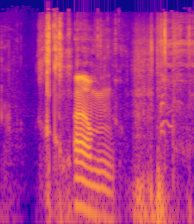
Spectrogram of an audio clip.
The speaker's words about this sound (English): Can you hear me chewing?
